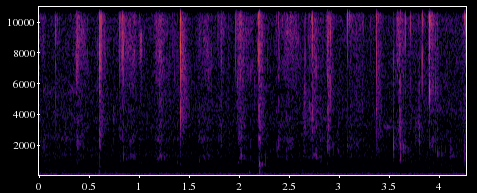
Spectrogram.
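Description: A black Shiba Inu chewing a treat, with faint, irregular little crunches, about a dozen over a few seconds.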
